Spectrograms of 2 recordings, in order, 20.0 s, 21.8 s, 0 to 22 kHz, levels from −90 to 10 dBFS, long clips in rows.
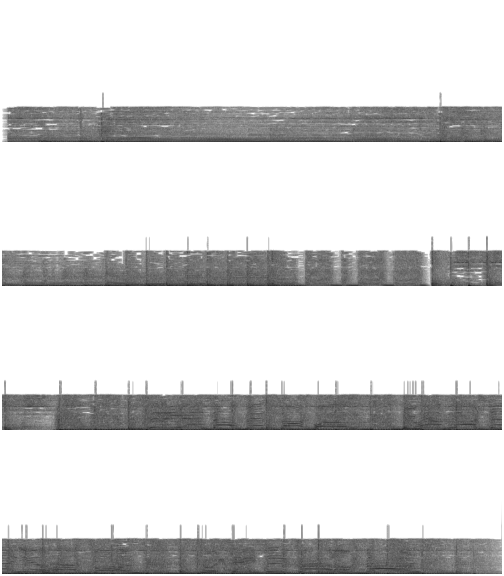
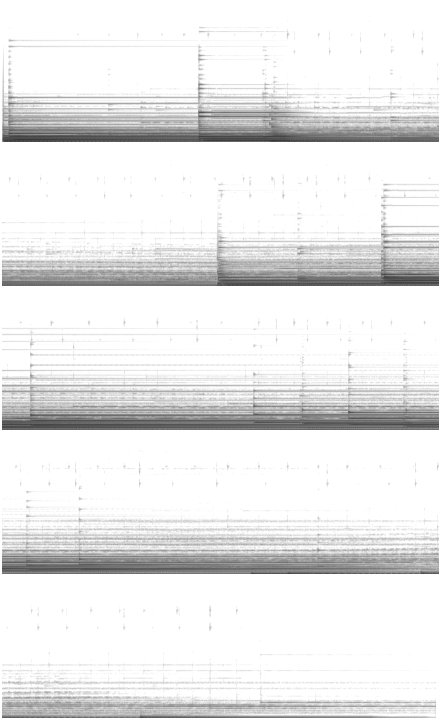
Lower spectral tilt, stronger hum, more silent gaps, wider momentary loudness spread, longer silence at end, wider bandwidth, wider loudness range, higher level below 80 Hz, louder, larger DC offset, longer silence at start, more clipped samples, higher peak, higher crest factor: about the same, -7.5 dB/octave vs -6.5 dB/octave; neither; neither; second, 7 LU vs 20 LU; second, 0 s vs 0.7 s; second, 8 kHz vs 9.6 kHz; second, 6 LU vs 16 LU; first, -18 dBFS vs -38 dBFS; first, -12 LUFS vs -17 LUFS; neither; about the same, 0.05 s vs 0 s; neither; about the same, 0 dBFS vs 0 dBFS; second, 12 dB vs 18 dB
